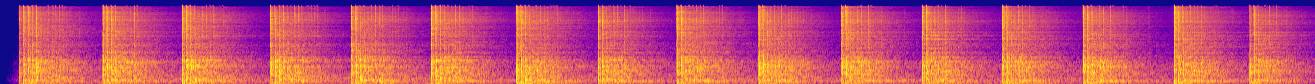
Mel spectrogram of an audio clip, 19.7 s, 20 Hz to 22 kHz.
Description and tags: Rules/Reglas [Hits] (G4)
Sonido que se genera por una regla de plástico cada hit es corto pero repetitivo
Sound generated by a ruler, each hit is short and repetitive
effect, hits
